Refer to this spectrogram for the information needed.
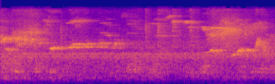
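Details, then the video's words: Greater green leafbird song from a masteran tutor recording for training birds to learn song: bright whistled phrases and sliding notes between high twittering, with dense overlapping voices throughout. "masterancucak ijo yang mudah di tangkap"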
